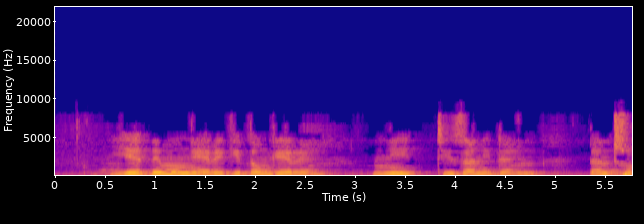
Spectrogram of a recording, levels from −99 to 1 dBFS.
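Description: From the very start to the end, the speech has that muddled, stacked-up quality you get from transcoding between lossy codecs. Nothing gets through above 9.1 kHz, so the top is dull the whole way, and on top of that the different codecs' artefacts are heard together, where each encoder has spent its bits on the previous one's artefacts. The mix of artefacts fits a likely chain of low-bitrate AAC and MP3 finishing in Opus.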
